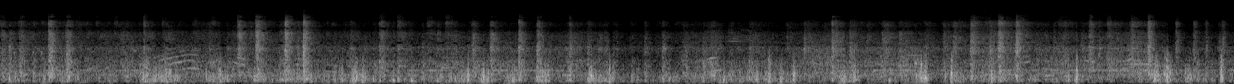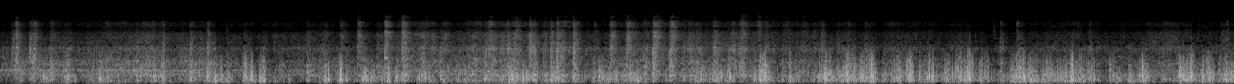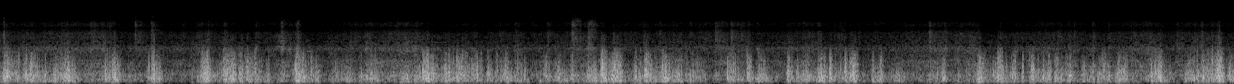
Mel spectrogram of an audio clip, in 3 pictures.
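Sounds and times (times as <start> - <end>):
wheels clacking over rail joints: 0.0 - 21.2
train wheels rumbling on rails: 0.0 - 37.0.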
